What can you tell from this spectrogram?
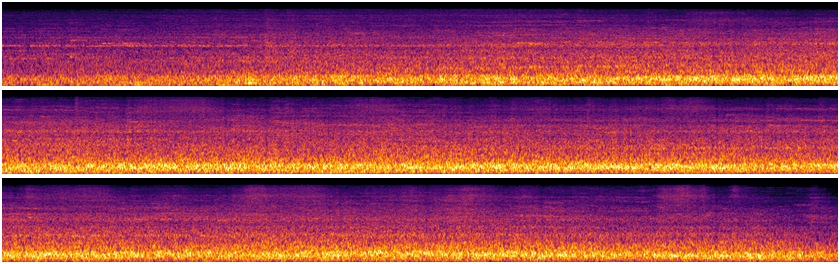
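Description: New York City subway train running past along the tracks: a loud steady rumble of wheels on rail that builds over the first couple of seconds, holds, then drops away suddenly near the end as the train clears.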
